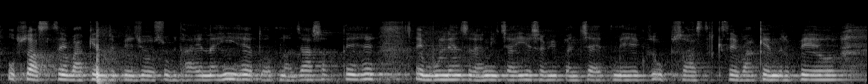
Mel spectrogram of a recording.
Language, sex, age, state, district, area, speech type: Hindi, female, 30-45, Bihar, Begusarai, rural, spontaneous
